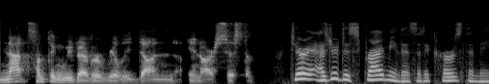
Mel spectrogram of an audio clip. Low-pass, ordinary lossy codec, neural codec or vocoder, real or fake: 7.2 kHz; Opus, 64 kbps; none; real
